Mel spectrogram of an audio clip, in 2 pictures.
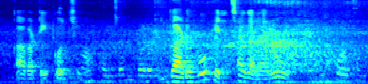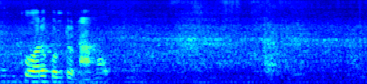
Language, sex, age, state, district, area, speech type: Telugu, female, 30-45, Telangana, Jagtial, rural, spontaneous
